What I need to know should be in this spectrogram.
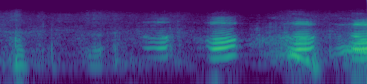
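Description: A man groans in pain up close.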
